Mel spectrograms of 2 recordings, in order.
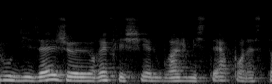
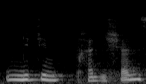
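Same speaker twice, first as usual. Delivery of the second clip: "Knitting Traditions" said the English way, with "Knitting" rising; a mock-proud attempt at an English accent on "Knitting Traditions"; self-mocking English accent; 2 semitones higher than usual. Shown as a demonstration. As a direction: try out your best English pronunciation of "Knitting Traditions", half joking. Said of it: "avec mon super accent".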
